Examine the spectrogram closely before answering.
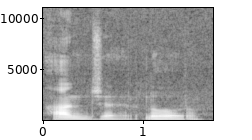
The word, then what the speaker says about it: angelorum: In fact, the Latin accent is really almost a melodic accent. Ecce panis angelorum. See, my voice goes up for these accented syllables.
